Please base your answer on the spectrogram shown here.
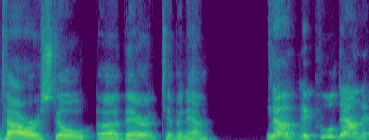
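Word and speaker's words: Tibenham: you you visited tibbenham do I have that pronounced correctly correctly yeah tibbenham yeah I was there uh it's a you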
